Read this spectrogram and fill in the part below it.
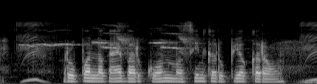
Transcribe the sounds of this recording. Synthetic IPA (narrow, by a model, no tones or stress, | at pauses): ɾupələɡajbaɾkoːnməsiːnkaɾupjoːɡ̚kəɾaũ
